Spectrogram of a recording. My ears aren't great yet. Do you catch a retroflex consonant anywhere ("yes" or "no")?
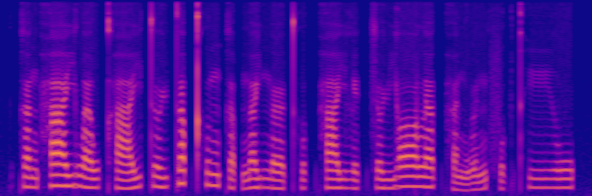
no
